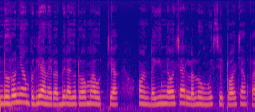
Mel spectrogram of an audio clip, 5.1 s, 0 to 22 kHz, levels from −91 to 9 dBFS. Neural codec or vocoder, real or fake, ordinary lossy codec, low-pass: none; real; none; none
